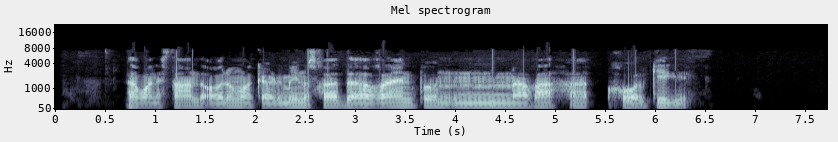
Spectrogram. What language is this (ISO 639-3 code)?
pus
